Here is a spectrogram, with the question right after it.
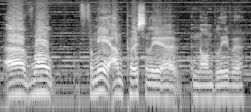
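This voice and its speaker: Flat-voiced young man over music. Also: on the low side, normal speed. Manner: relaxed, filler-heavy. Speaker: engineering student.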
